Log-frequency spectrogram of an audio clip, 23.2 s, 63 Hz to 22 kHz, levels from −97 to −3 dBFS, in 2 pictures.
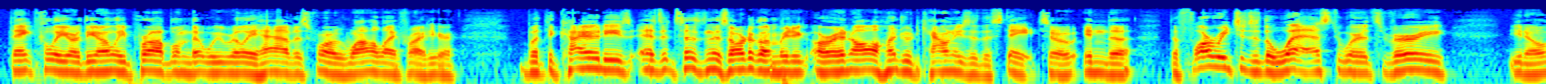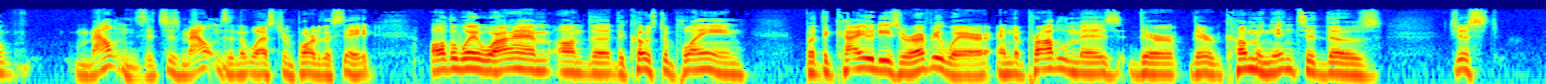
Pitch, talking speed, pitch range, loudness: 150 Hz, 220 wpm, 135-170 Hz, -17 LUFS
